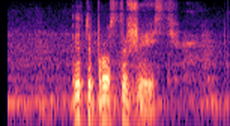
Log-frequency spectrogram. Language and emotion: Russian, neutral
